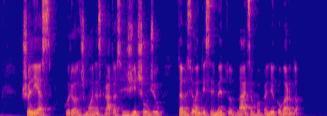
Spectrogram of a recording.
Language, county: Lithuanian, Klaipėda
